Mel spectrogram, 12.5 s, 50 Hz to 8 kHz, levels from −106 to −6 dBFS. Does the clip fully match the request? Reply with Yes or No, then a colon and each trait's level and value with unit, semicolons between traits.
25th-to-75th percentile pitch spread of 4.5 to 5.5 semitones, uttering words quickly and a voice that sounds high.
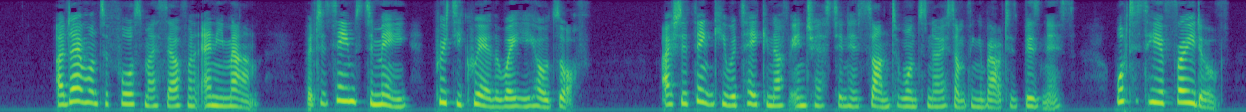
Yes: average, 5.0 semitones; fast, 215 wpm; high, 230 Hz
